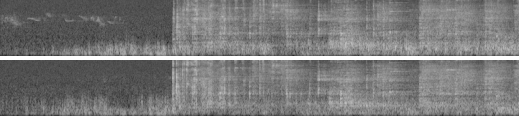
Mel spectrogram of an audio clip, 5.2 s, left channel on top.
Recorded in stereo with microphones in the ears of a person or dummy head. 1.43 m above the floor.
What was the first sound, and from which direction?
Keys jangling, 50° right (ahead or behind).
